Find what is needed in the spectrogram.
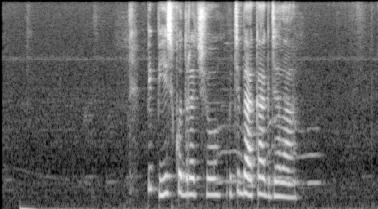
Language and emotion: Russian, neutral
